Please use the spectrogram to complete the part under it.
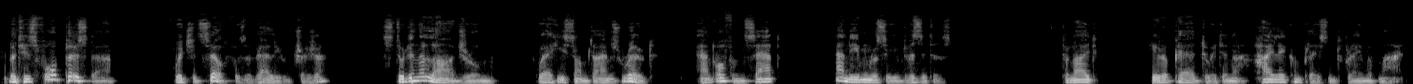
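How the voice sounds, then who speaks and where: A man with a husky, raspy voice narrating a classic literary ghost story in a precise, scholarly, measured manner. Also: sits low, big pitch swings, mellow, no echo.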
